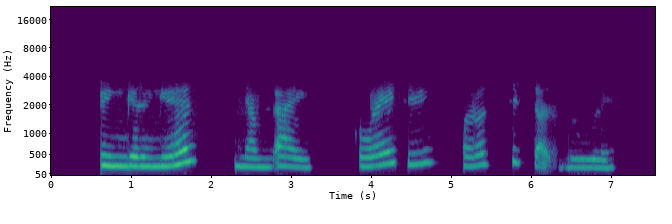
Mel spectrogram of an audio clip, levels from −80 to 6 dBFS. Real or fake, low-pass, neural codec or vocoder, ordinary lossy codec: fake; 3.6 kHz; codec, 24 kHz, 3 kbps, HILCodec; AAC, 24 kbps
